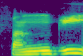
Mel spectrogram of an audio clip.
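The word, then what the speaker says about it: fungi: फन फंगी फंजाई फंजाई फंगी फंगी को ही बोलते हैं। फंजाई बहुत लोग गांव में फंजाई फंजाई भी बहुत लोग बोलते हैं। तो फंगी बोलते हैं। फंगल इंफेक्शन को फंगी बोलते हैं। और फंगी क्योंकि स्पेलिंग में जी होता है तो फंजाई फंजाई बोलते हैं बहुत लोग।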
